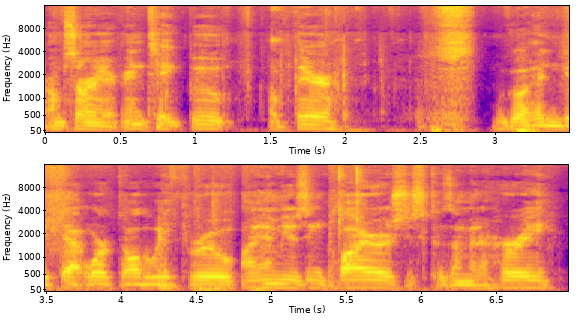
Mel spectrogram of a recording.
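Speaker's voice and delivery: ordinary talk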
